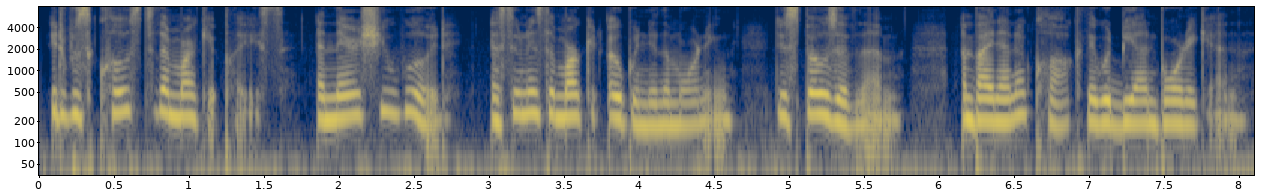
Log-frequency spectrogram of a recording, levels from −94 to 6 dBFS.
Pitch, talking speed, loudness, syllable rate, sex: 210 Hz, 235 wpm, -18 LUFS, 6.5 syllables/s, female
